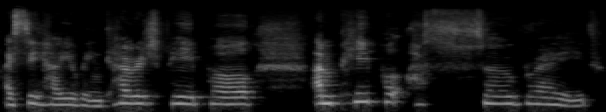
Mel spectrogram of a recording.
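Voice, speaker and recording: A woman's voice: fairly low pitch, measured pace, a little mellow. A woman speaking as a guest in a candid conversation, heartfelt and emotional, swearing casually as she talks.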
